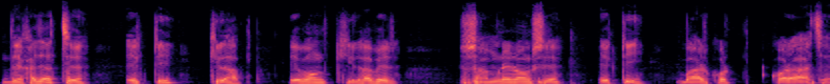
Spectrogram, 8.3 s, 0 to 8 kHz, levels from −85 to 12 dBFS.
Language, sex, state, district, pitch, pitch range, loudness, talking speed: Bengali, female, West Bengal, Malda, 135 Hz, 125-160 Hz, -18 LUFS, 85 wpm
